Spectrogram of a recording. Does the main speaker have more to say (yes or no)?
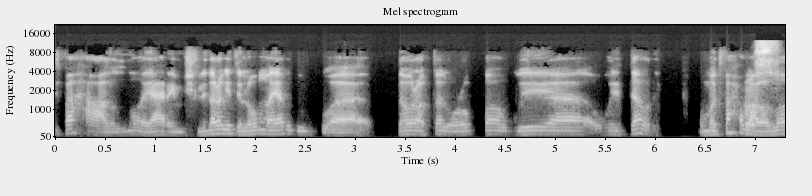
yes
